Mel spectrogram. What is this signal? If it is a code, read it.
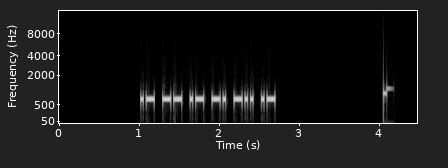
Morse code, heard as a keyed tone, about 36 wpm, 700 Hz. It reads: AMANDA
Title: USA Common Names - 35wpm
